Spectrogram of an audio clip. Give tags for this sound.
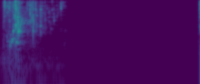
bloop Sea wave

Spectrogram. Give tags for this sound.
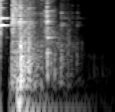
Dish smash porcelain break ceramic china percussion cup

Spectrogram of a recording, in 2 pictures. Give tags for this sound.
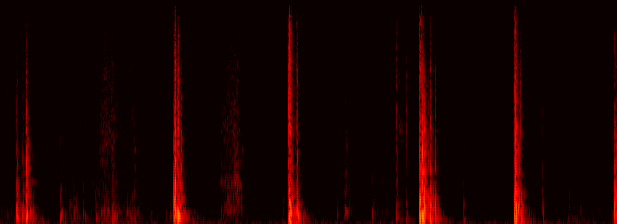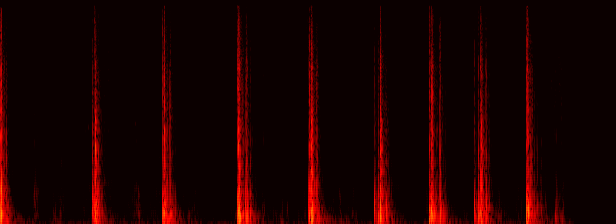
Box Cardboard OWI

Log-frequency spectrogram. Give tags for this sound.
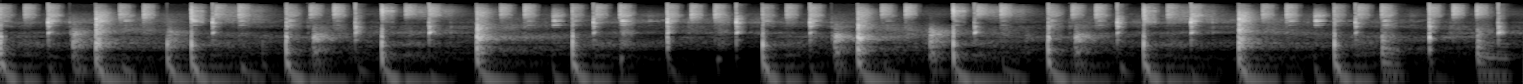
Drum FX

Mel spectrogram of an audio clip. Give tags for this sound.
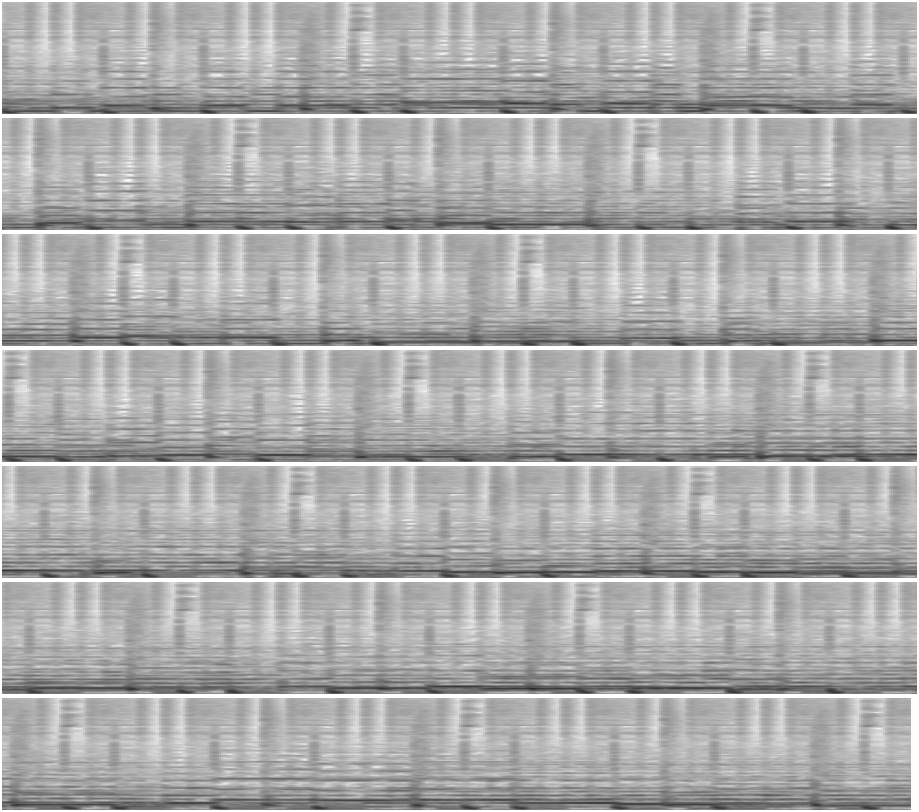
game games loop melody tune

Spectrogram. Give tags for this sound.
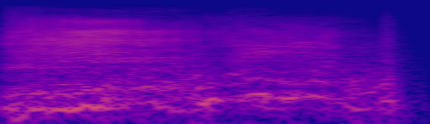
big zipper

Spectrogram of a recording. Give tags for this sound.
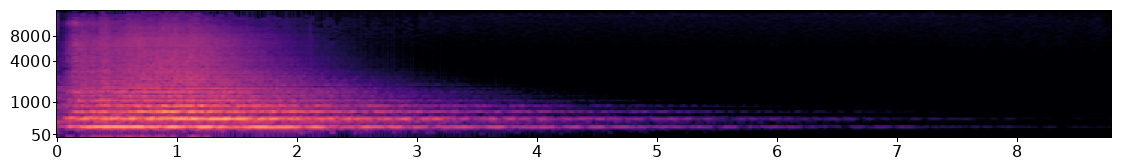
dull move scrape wood

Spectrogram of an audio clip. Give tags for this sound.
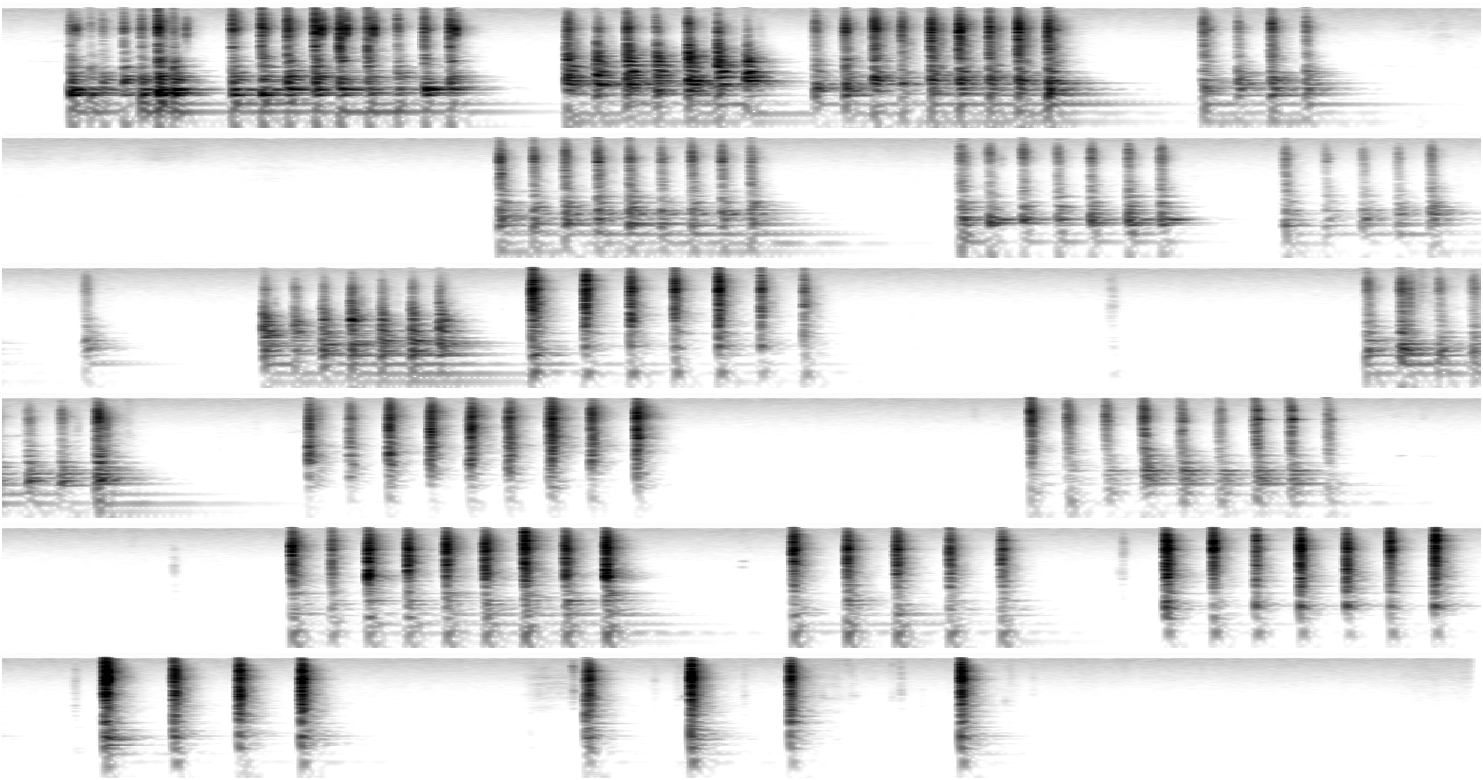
bang fx glass window

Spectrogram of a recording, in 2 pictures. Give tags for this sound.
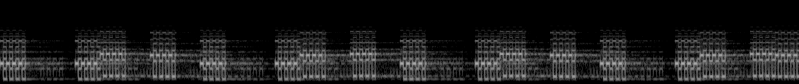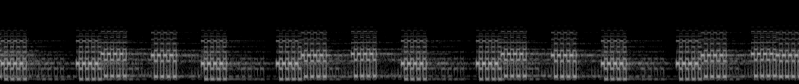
dope oldschool nintendo fire 8bit sounds n64

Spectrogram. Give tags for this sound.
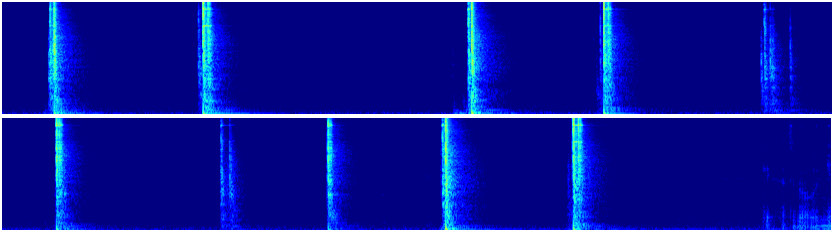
latch wood

